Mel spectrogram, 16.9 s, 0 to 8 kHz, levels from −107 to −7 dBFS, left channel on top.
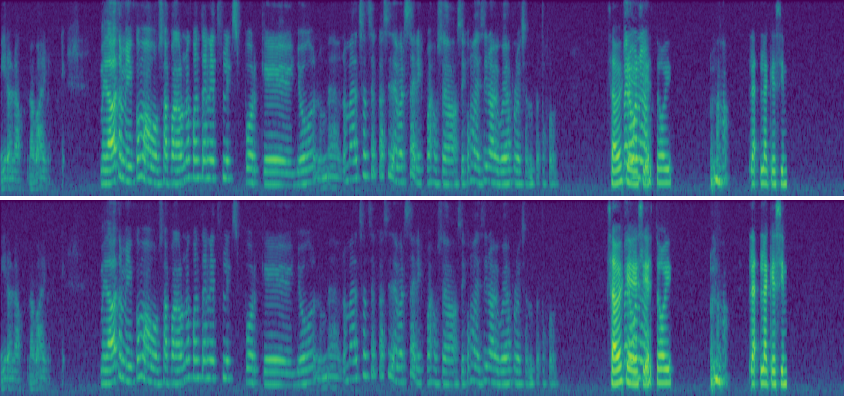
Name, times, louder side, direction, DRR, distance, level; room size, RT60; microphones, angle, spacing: voice 1, 0.0-1.0 2.0-11.2 12.5-13.0 14.3-14.5, left 4 dB, 70° left, 2.1 m, -38 dB
voice 2, 12.2-13.4 14.2-14.5 15.0-15.7, right 6 dB, 50° right, 0.4 m, -27 dB
head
